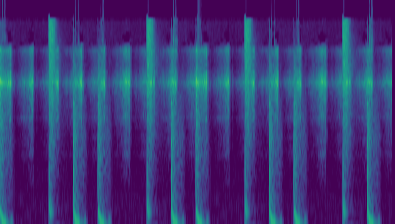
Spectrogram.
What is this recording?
Drum Loop Disco(ish)
Beat, Disco, Drum, MPC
